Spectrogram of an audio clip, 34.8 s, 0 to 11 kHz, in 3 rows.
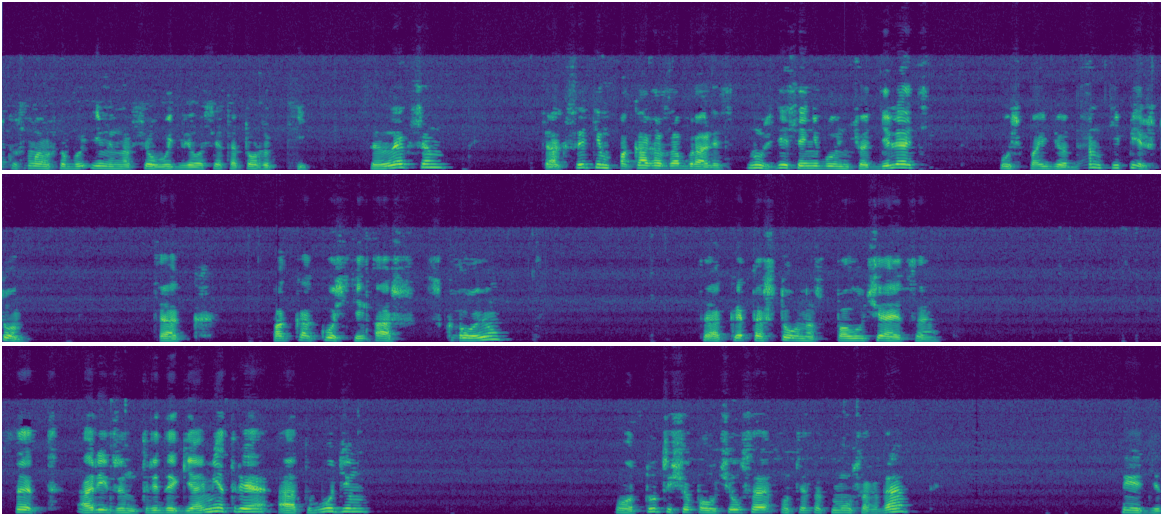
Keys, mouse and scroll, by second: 2.6 p, 5.0 middle click, 6.3 middle click, 6.8 shift+middle click, 9.0 click, 10.7 shift+middle click, 11.7 click, 15.3 h, 16.3 middle click, 18.2 click, 22.2-24.6 drag, 25.6-27.0 drag, 27.8 click, 31.7-34.3 drag.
